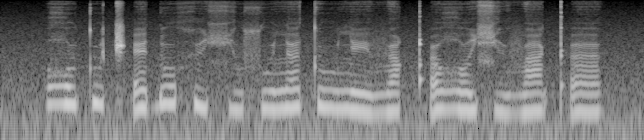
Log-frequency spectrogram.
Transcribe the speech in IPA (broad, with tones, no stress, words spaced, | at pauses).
ʁʷɐ˥tʷɐ˥t͡ʃʼɛ˧ ɗo˥xɨ˩ çɨ˩sʷɘ˧lɐ˥ tu˧le˩ vɛ˧ qʼɘ˥ʁʷi˧ɕɨ˩ va˧ kʼɐ˧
